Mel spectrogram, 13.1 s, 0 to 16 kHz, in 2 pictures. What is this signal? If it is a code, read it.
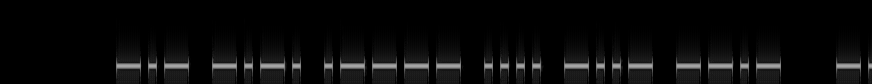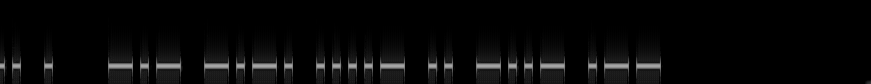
Morse code, heard as a keyed tone, about 20 wpm, 700 Hz. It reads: KC1HXQ DE KC4IXW
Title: USA Callsign DE Callsign - 6 Characters - 20wpm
